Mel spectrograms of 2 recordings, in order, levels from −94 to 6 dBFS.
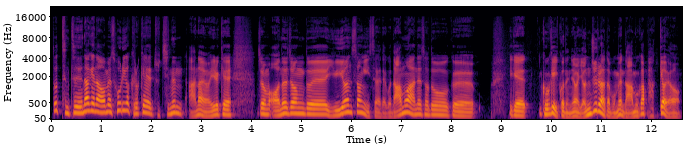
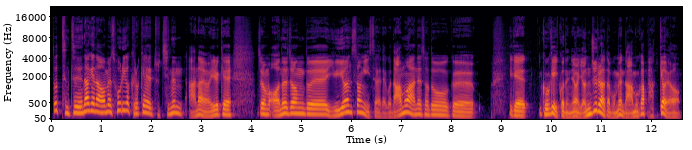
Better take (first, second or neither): neither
